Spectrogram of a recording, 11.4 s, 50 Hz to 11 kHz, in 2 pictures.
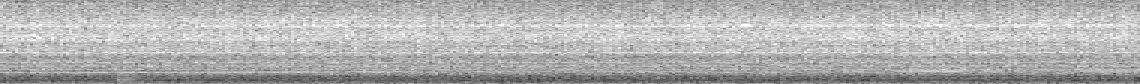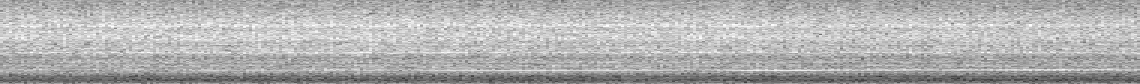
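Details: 2024 GMC Sierra 2500 AT4X Duramax L5P diesel, new turbo, not yet tuned, check engine light on: steady idle with a thin, high, constant jet-like whistle; normal, very loud turbo whine at idle.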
